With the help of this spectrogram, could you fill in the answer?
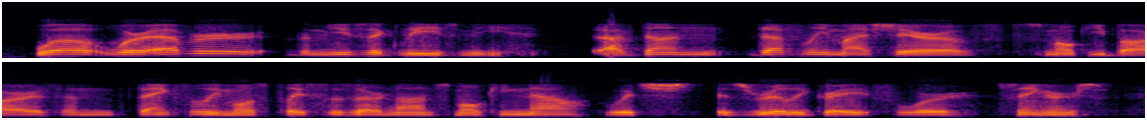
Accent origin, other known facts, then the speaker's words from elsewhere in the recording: Kalamazoo, Michigan, United States; also born or lived in Detroit, Michigan / Chicago, Illinois; now in Ann Arbor, United States; I was born and raised in Kalamazoo, Michigan, which is a wonderful small city in southwest Michigan.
